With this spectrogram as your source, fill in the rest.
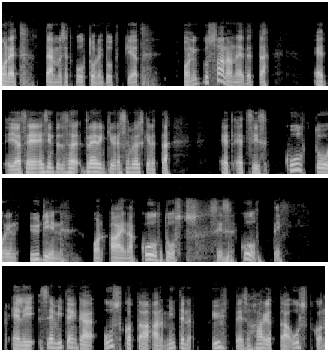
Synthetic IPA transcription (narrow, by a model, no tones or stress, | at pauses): monet̪t̪æmːøset̪kult̪ːuːrḭnt̪ut̪kiɑt̪ | onniːŋkussɑno̰neːt̪et̪ːæ | ʔet̪jɑseesint̪yt̪æsːæt̪reːriŋkirjɑsːæmyøskinet̪ːæ | ʔet̪et̪siːs | kult̪ːuːrinydin | onɑinɑkult̪ussiskult̪ːi | elisemit̪eŋkæuskot̪ɑ̰ːnmit̪en | yht̪eisøhɑrjot̪ːɑ̰ːʔusko̰n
